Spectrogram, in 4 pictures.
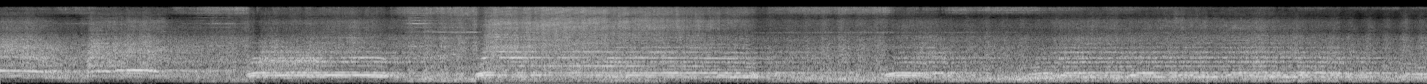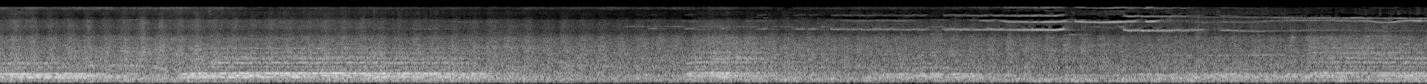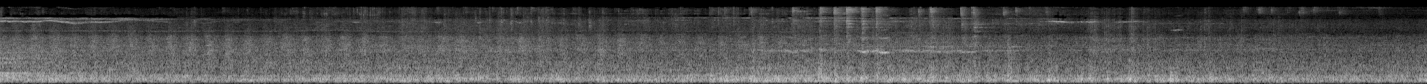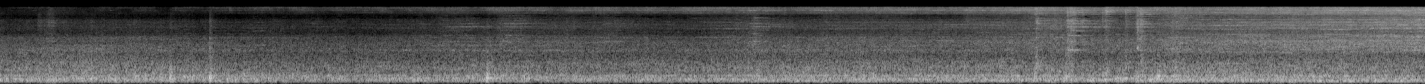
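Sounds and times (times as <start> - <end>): train horn blasts: 0.0 - 8.1, 8.8 - 19.3, 21.1 - 22.2, 22.9 - 24.3, 26.0 - 29.1
train wheels clicking on rails: 0.0 - 57.0.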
